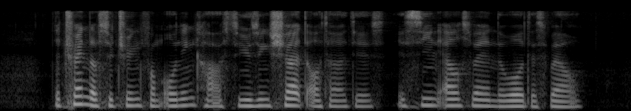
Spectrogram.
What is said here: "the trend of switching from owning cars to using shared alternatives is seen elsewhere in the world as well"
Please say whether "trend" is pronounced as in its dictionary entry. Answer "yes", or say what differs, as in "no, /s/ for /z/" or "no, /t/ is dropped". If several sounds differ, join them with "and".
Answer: yes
